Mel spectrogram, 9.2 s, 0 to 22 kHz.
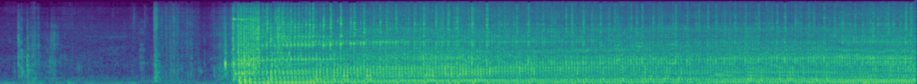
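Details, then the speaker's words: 2014 Red Max 76 cc backpack blower (8500), pulled on a squeaky starter needing lubrication, catches and settles into a strong, steady two-stroke roar; runs right. "I'll fire it up right now. You'll hear it's pretty squeaky, but it runs good."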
